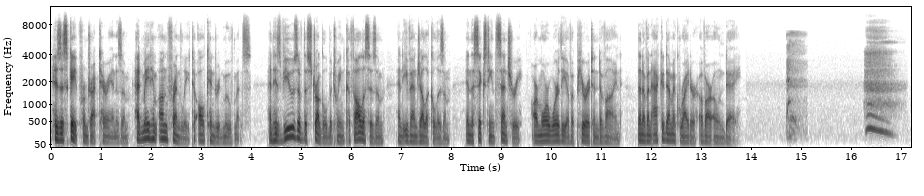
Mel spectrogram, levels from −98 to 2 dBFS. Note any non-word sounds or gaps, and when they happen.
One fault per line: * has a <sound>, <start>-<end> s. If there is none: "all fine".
* has a laugh, 14.7-15.1 s
* has a sigh, 16.2-17.1 s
